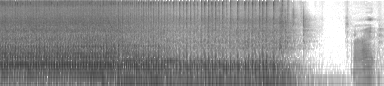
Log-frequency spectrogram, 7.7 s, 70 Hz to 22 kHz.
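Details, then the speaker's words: 2004 Polaris Predator 500 single-cylinder, cold start with a little choke after carburetor tuning and oil leak fix; fires right up and runs with a steady, even putter at fast idle before shutdown; healthy, may need slight tuning. "she still fires right up um might maybe tune a little bit more but glad to hear it run again"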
